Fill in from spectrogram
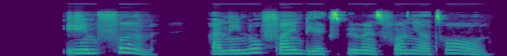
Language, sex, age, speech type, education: Nigerian Pidgin, female, 30-45, spontaneous, tertiary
